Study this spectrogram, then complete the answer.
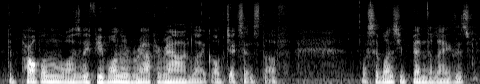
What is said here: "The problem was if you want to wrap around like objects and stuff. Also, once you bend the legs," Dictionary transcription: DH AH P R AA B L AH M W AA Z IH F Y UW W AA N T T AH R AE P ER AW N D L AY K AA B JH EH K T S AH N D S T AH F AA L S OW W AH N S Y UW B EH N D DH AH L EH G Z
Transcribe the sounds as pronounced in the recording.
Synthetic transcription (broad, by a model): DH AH P R AA B L AH M W AA Z IH F Y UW W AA N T T AH R AE P ER AW N D L AY K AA B JH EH K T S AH N S T AH F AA S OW W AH N S Y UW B EH N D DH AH L EH G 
